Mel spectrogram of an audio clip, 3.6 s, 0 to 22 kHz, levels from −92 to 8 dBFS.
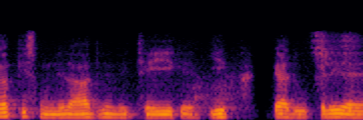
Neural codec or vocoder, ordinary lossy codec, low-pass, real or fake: codec, 16 kHz, 0.4 kbps, LongCat-Audio-Codec; none; none; fake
